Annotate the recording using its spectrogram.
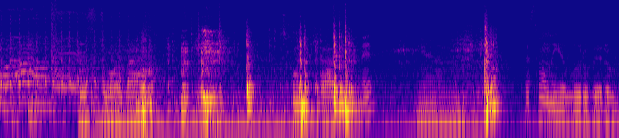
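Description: Background music stops about a second in. Then come several sharp clatters of kitchen dishes and containers being handled over a steady low hum, and a woman's voice starts near the end.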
